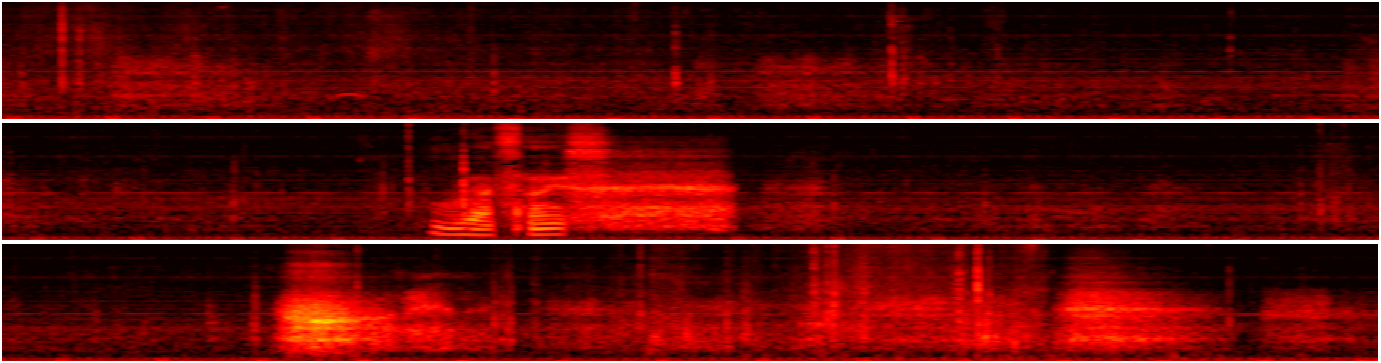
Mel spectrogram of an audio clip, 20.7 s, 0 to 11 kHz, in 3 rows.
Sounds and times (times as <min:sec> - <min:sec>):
Speech: 0:09.0 - 0:10.1.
